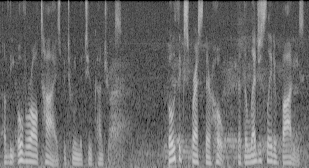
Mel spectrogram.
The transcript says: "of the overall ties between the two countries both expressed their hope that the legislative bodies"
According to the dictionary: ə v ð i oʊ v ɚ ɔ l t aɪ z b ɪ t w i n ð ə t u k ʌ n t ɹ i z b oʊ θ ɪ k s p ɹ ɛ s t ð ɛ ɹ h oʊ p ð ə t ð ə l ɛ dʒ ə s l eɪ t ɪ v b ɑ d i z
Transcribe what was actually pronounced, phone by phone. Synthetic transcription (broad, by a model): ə v ð i oʊ v ɚ ɔ l t aɪ z b ɪ t w i n ð ə t u k ʌ n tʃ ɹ i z b oʊ θ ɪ k s p ɹ ɛ s ð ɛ ɹ h oʊ p ð ə t ð ə l ɛ dʒ ə s l eɪ t ɪ v b ɑ d i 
